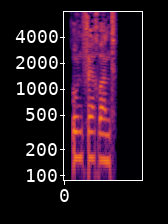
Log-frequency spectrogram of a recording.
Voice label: "unverwandt", German; adjectives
